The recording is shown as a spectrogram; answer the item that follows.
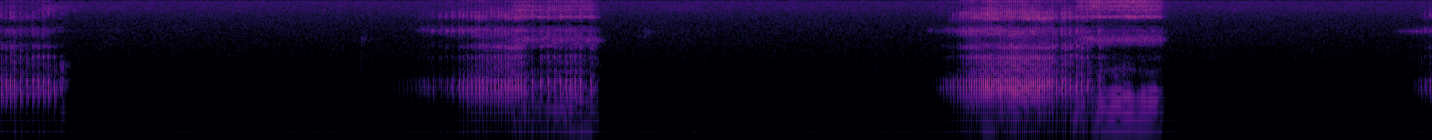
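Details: Slow, rhythmic snoring from a Boston Terrier: two long, rumbling, rasping snores roughly four seconds apart, the start of a third at the end, with near silence between.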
